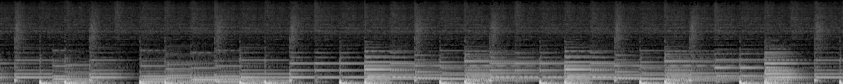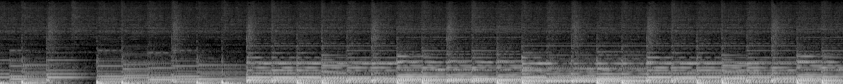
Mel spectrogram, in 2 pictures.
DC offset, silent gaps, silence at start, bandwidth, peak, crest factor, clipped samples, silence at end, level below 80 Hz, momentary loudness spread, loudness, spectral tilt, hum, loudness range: under 0.1%; none; 0 s; over 20 kHz; -4 dBFS; 16 dB; under 0.1%; 0 s; -26 dBFS; 8 LU; -21 LUFS; -7 dB/octave; none; 5 LU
